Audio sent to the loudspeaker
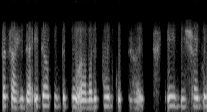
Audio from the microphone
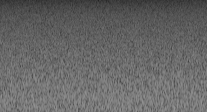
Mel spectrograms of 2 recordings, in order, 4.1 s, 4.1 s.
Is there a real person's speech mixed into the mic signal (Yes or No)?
No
